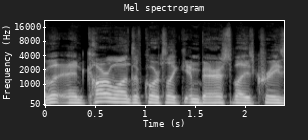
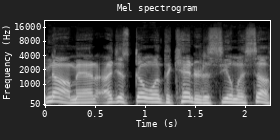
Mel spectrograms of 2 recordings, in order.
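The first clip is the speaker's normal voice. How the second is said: put-on defensive voice. Retelling a story, acting out Flint's reply: imitating Flint being defensive. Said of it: "super defensive".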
